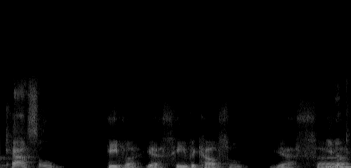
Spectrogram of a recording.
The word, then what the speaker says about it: Hever: in the afternoon head down to, is it pronounced Hever Castle? Hever, yes, Hever Castle, yes.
